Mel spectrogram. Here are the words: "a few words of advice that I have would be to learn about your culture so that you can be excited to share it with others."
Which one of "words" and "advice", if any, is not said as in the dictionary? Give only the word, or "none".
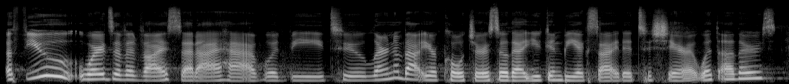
none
